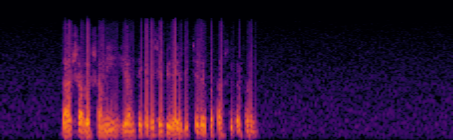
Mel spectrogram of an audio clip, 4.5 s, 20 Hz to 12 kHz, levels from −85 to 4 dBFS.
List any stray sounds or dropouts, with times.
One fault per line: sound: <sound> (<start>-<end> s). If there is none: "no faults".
no faults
